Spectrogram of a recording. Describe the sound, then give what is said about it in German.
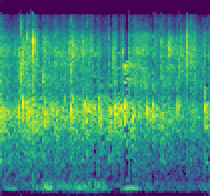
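Applause fills a church service as the audience claps in a steady, hissing wash, with a voice speaking over it in places. “So, give applause to yourself for this great. Und gib dir selbst einen Applaus für diesen Ort, an dem du sein kannst.”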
